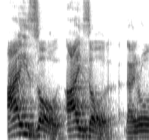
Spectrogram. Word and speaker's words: Aizawl: Aizawl. I learned that's the right pronunciation.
